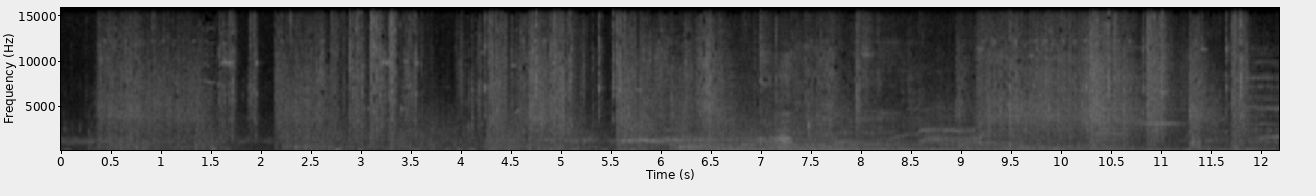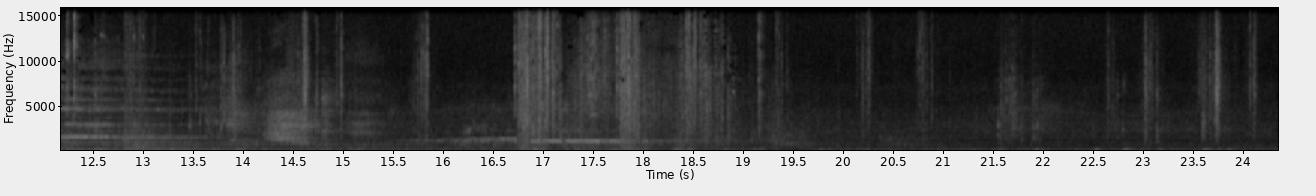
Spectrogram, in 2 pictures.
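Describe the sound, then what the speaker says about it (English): Automatic shotgun fire in F.E.A.R. 2, a rapid run of heavy blasts under sustained loud combat noise, with scattered sharper shots and clatter continuing throughout. "was that an automatic shotgun?"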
